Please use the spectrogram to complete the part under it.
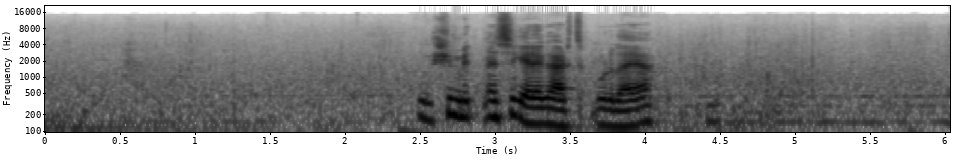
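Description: Water sloshes as a person wades through the sea.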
